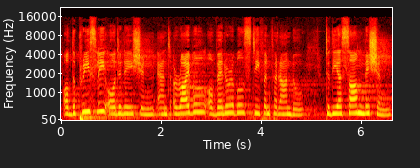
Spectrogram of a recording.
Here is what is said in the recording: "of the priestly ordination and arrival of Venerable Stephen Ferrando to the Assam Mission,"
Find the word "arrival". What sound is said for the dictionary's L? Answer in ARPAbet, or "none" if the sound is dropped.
L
